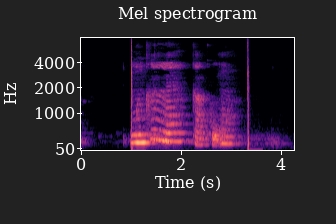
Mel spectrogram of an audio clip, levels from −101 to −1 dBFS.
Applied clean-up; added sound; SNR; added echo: none; Clapping; 13 dB; reverberation time 2.7 s.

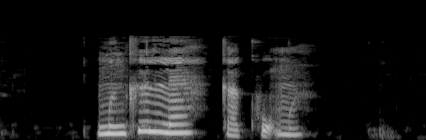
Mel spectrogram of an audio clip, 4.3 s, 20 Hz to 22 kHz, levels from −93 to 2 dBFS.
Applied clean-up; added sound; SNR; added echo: none; none; none; none.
